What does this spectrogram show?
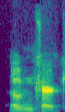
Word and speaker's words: Odenkirk: I don't know if I'm pronouncing it right. Bob Odenkirk. Is that how you say his name? Bob Odenkirk. Odenkirk.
